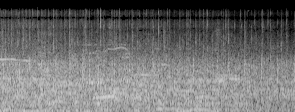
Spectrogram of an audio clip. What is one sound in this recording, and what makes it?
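A large crowd applauds in a large echoing arena.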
